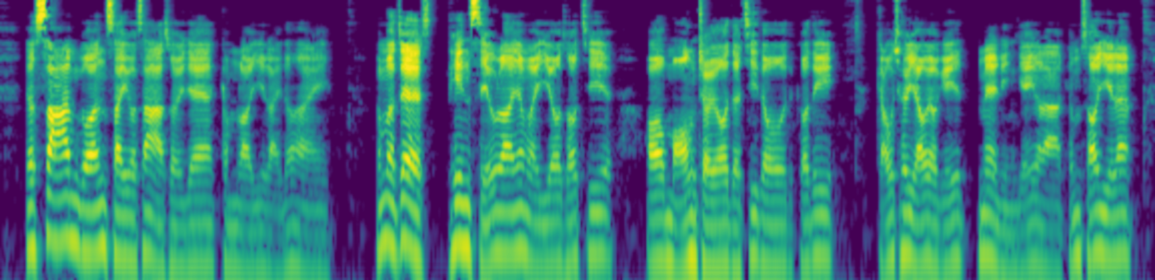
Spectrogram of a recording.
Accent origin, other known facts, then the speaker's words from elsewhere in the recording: Hong Kong; 我谂佢受到嘅压迫咧，比我哋香港人更加大十倍以上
